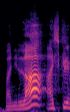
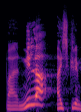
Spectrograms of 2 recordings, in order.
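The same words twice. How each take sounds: First: The stress is on the last syllable. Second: The stress is on the middle syllable. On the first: "이거 끝에 있나 보다" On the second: "이게 중간에 있나 보다"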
